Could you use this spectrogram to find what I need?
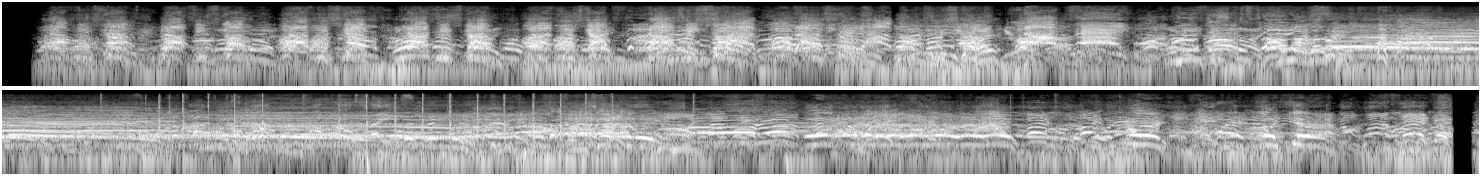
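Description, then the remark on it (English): A large crowd of left-wing protesters shouting and yelling angrily at a lone Trump supporter, an older man, with many overlapping raised voices forming a loud, continuous roar; sharp bursts of jeering and chanting rise and fall throughout the half-minute. “Here's one Trump supporter in a crowd of these left-wing fascists.”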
